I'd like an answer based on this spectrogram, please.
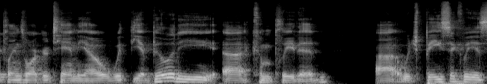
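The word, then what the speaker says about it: Compleated: Is it Completed Sage? Completed Sage? It's just pronounced completed, but I like saying completed because it bugs people who know that it's just completed.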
